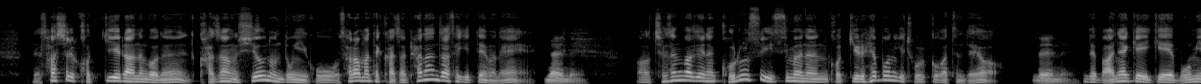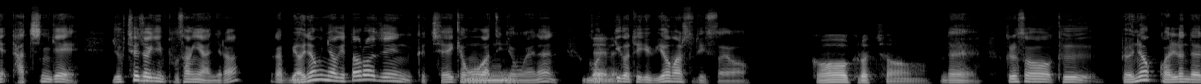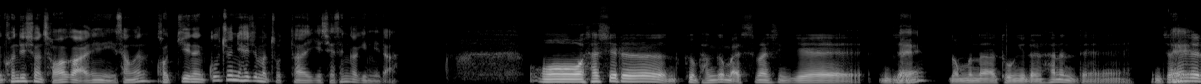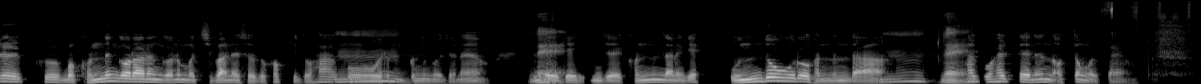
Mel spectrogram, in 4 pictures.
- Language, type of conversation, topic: Korean, podcast, 회복 중 운동은 어떤 식으로 시작하는 게 좋을까요?
- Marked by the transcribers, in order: tapping; other background noise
